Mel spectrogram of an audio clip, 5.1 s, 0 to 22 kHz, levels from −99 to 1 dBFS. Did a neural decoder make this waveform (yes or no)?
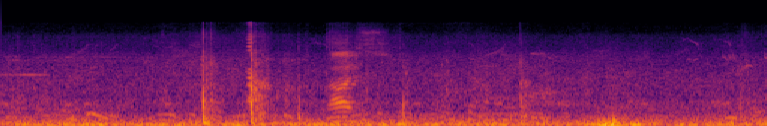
no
